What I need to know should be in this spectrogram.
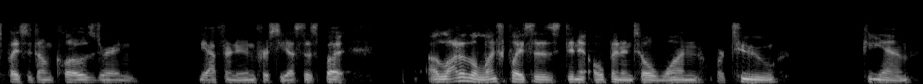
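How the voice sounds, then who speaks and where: Rambling through filler-laden anecdotes, a podcast guest keeps the conversation casual. He has a lowish voice with a touch of brightness. There's no echo on the dull, dry, lo-fi recording.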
